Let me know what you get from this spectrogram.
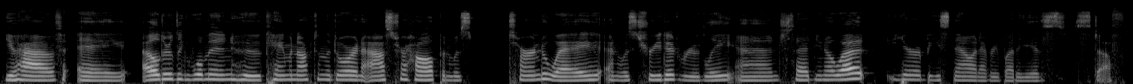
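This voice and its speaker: A woman's voice: mid-range voice, fairly even intonation, moderate pace, smooth, no room sound. A woman podcast co-host with a mid-range voice, recorded very dry. She explains things in casual discussion. Wry little asides color her delivery.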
